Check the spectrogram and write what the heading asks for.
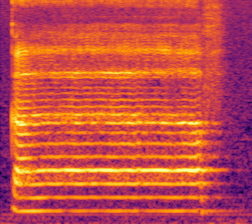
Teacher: زبان کی جڑ اور تالو کے سخت حصہ سے ادا ہونے والا ہے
